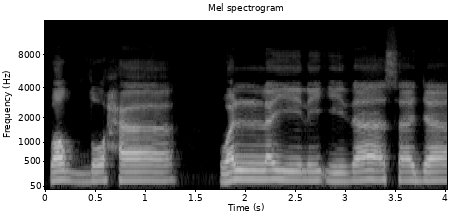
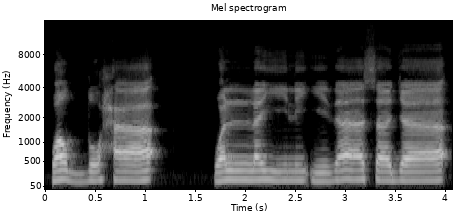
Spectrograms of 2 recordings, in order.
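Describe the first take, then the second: First: Wad-duha and saja slow, the final a allowed to flow out; flowing endings. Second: Wad-duha and saja slow, each ending in an added glottal catch; added hamzah. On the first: Teacher showing the correct flowing ending in Ad-Duha. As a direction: let duha and saja trail off naturally. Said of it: "dibiarkan mengalir". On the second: Teacher showing the wrong added hamzah in Ad-Duha. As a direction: chop off the ends of duha and saja with a stop. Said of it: "maka jangan ditambahkan hamzah". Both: Shown as a demonstration.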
